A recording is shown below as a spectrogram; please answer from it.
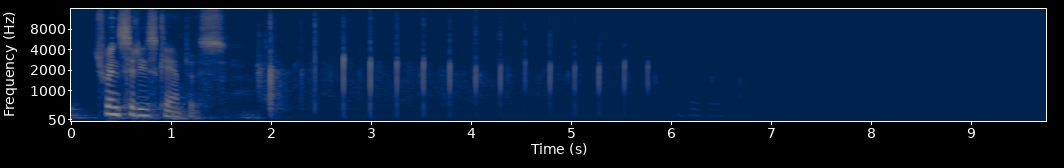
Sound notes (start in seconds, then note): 1.8 all applauding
